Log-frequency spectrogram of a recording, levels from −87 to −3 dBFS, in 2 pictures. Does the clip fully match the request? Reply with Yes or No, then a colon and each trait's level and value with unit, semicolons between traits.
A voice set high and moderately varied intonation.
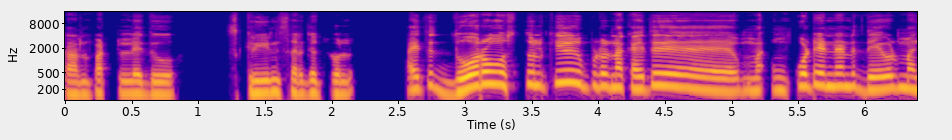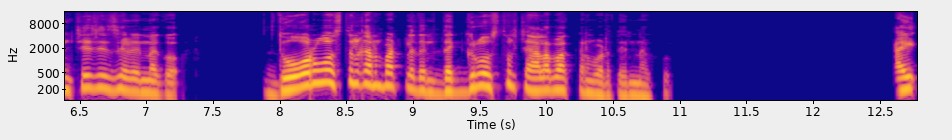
No: high, 195 Hz; wide, 6.7 semitones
